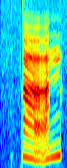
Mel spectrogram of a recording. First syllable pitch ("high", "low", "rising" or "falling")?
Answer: low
